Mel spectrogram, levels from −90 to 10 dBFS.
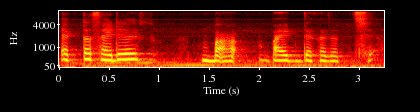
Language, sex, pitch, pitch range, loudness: Bengali, female, 250 Hz, 235-275 Hz, -16 LUFS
